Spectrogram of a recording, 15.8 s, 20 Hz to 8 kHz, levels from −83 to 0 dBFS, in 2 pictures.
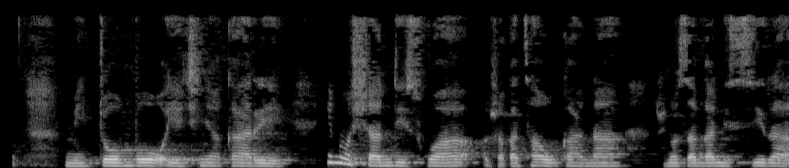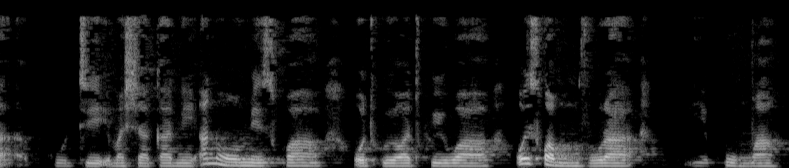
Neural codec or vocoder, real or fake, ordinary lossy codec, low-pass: none; real; MP3, 32 kbps; 7.2 kHz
